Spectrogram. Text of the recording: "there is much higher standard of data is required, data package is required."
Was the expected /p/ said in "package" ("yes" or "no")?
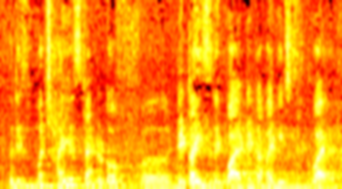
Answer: no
